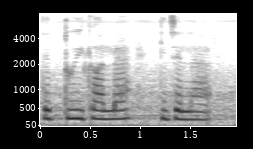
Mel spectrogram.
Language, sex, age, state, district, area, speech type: Dogri, female, 18-30, Jammu and Kashmir, Udhampur, rural, spontaneous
